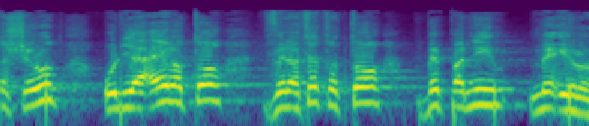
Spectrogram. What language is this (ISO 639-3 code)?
heb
